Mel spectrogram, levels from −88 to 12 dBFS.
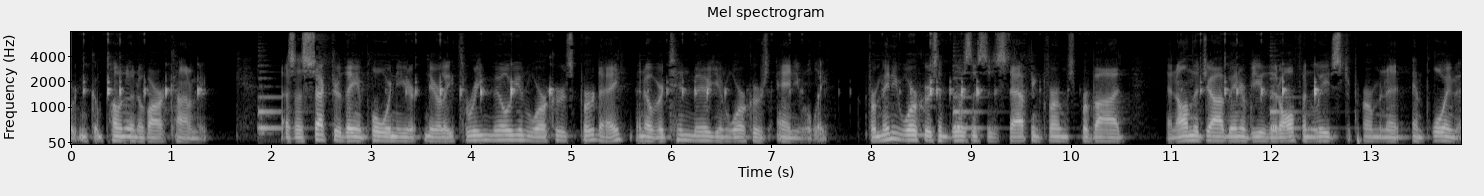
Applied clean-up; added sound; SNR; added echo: neural mask model RNNoise.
